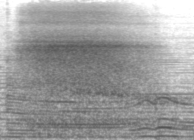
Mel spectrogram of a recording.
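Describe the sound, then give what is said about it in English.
A long, deep inhalation taken during yoga breathing makes a steady, breathy hiss that swells and then slowly eases off over about two seconds. “To reduce stress and increase self-confidence. Inhale deeply.”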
